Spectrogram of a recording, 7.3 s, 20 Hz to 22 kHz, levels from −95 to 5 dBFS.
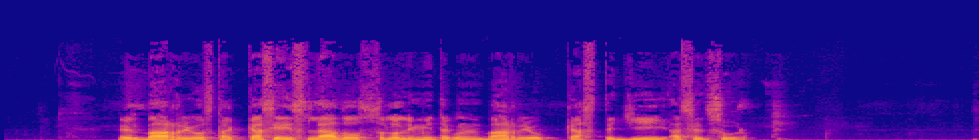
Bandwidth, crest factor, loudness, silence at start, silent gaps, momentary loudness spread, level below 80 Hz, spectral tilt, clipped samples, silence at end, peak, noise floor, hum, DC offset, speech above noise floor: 16 kHz; 18 dB; -21 LUFS; 0.9 s; none; 9 LU; -50 dBFS; -7 dB/octave; under 0.1%; 1.5 s; -4 dBFS; -62 dBFS; none; under 0.1%; 42 dB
